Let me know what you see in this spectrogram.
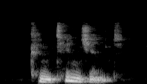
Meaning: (noun) An event which may or may not happen; that which is unforeseen, undetermined, or dependent on something in the future
- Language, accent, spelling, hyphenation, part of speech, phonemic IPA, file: English, Southern England, contingent, con‧tin‧gent, noun / adjective, /kənˈtɪn.d͡ʒənt/, LL-Q1860 (eng)-contingent.wav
